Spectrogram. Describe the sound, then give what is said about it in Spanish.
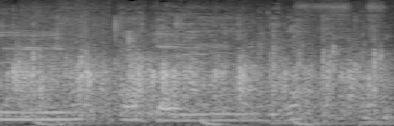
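A circus applause sound effect: a dense, steady burst of crowd applause, many hands clapping in a continuous crackle. Low sustained tones and a few swooping notes run underneath throughout. “Aplausos de circo.”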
